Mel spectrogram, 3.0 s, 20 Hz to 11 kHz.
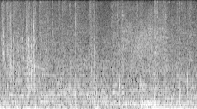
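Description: Roach, the horse in The Witcher 3 video game, gallops with a quick, rhythmic clip-clop of hooves close by, while a voice speaks over the hoofbeats.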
